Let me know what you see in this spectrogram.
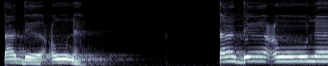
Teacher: Tad'una, tad, dadidubad, jangan sampai tidak terasa ya pantulannya, walaupun qalqalah sugra tetapi pada saat dipantulkan harus tetap terasa pantulannya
